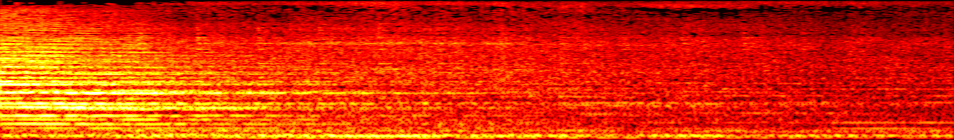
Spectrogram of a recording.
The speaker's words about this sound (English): Good morning, passengers. Fantastic F train making express stops in Queens. Next stop is from Penn Station.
